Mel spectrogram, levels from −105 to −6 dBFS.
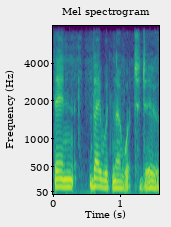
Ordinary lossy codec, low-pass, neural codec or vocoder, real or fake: Opus, 32 kbps; 7.2 kHz; none; real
